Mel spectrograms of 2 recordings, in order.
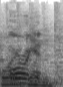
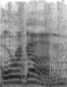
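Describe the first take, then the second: First: It is said with the local regional pronunciation. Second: It is said with an East Coast pronunciation. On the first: The speaker sounds like a local. The speaker calls it right. "So Oregon is the correct pronunciation" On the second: The speaker is not from the region. The speaker calls it wrong. "Not Oregon"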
